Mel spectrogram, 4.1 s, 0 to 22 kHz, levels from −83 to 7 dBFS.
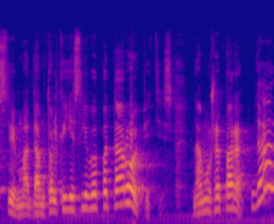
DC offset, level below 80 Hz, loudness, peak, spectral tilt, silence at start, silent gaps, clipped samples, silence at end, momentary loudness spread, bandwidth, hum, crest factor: under 0.1%; -60 dBFS; -24 LUFS; -8 dBFS; -4.5 dB/octave; 0 s; none; under 0.1%; 0 s; 19 LU; 17 kHz; none; 18 dB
